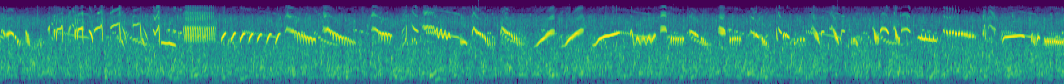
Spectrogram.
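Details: Eurasian skylark (branjangan) tutoring song with a flowing-water background: an unbroken, hurried stream of high chirps, slurred whistles and short rattles, with very varied phrasing and no pauses, loud over a soft trickle.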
